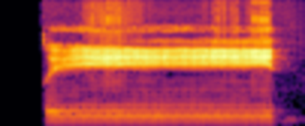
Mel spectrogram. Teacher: یا مدہ ہے، ایک الف کے برابر کھینچ کر پڑھیں گے، اور وقف کی صورت میں جب نون ساکن ہوگا تو 3 سے 5 سیکنڈ یا 5 الف کے برابر کھینچ کر آپ وقف کریں گے۔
